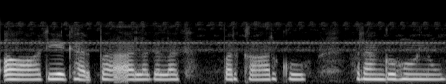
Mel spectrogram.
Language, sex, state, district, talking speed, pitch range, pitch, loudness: Garhwali, female, Uttarakhand, Tehri Garhwal, 120 wpm, 230-240 Hz, 235 Hz, -18 LUFS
